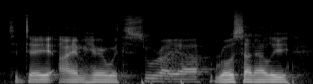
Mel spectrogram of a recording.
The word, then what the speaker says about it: Sooraya: Today I am here with Sooraya Rosanally. Is that how you pronounce the name? Close. Close. How do I do it? Please correct me. Sooraya. Yeah. Sooraya Rosanally.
